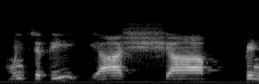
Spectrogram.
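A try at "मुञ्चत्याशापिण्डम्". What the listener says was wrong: Once you say Munchati, only A will be there. If you don't split it, Muncha. So Munchati Asha Pindam.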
